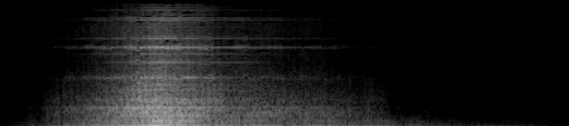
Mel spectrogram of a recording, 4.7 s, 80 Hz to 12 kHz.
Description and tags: Cyber Swoosh 22
A sound that is ideal for video transitions. Made using the program Ableton Live.
sfx, sound, swish, swoosh, Transition, woosh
